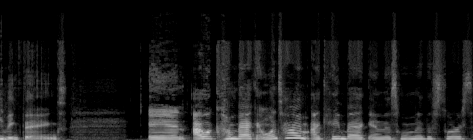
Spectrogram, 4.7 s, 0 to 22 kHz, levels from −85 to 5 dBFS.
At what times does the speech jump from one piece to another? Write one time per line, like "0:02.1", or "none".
none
